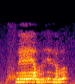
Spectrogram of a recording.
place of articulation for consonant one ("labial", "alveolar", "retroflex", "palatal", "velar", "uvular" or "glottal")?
velar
